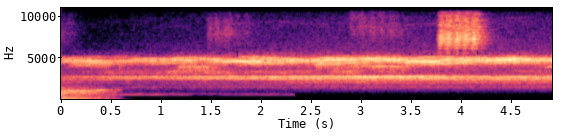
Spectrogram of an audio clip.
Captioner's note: insects chirping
